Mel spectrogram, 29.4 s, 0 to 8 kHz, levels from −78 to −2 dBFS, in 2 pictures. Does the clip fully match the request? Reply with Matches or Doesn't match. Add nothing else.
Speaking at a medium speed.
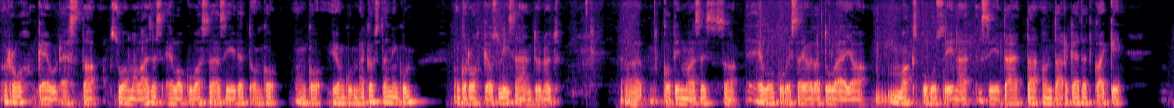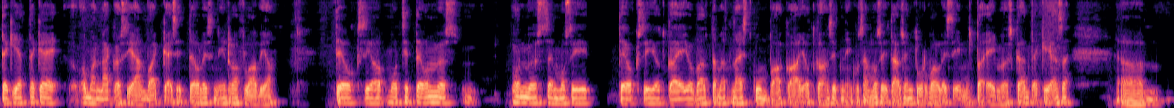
Matches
